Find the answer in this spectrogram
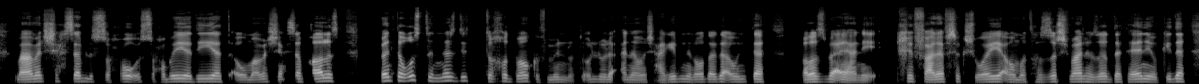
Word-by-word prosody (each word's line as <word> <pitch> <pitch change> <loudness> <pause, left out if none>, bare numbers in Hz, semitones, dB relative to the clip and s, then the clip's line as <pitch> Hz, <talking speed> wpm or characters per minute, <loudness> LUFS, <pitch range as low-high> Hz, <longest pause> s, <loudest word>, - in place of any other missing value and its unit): ما 115 - +4
عملش 135 +5 +4
حساب 140 0 +1
للصح 125 -1 -2
الصحوبية 135 +1 0
دِيّة 135 +1 +1
أو 110 - -5
ما 110 0 -4
عملش 125 +1 0
حساب 135 +2 -1
خالص، 145 +2 +4 0.4
فأنت 170 +2 +2
وِسط 195 +2 +1
الناس 170 +3 -5
دي 175 +2 -9
ت - - -26
تاخُد 145 0 -4
موقِف 140 -5 -4
منُّه، 110 -4 -12
تقول 115 +5 -14
له 115 0 -8
لأ، 125 - -5
أنا 110 -1 -3
مش 110 - -3
عاجبني 125 +4 -4
الوضع 120 +1 -4
ده - - 0
أو 125 - -3
أنت 125 0 +2 0.4
خلاص 125 -1 +4
بقى 130 - +3
يعني 100 +2 +1 0.2
خِف 135 -3 +2
على 110 +2 +6
نَفْسك 130 +1 +3
شوية 120 +4 +2
أو 115 - -3
ما 110 -1 -7
تهزّرش 115 +4 +1
معايا 130 +1 +3
الهزار 125 0 -3
ده 125 0 -3
تاني 120 +2 0
وكده، 125 +3 -1
125 Hz, 220 wpm, -27 LUFS, 115-135 Hz, 0.4 s, على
